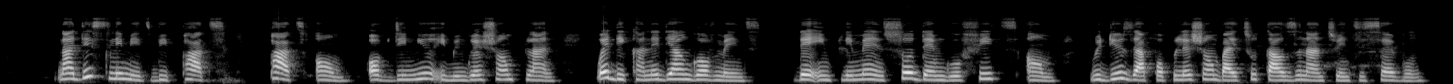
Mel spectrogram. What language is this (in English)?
Nigerian Pidgin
